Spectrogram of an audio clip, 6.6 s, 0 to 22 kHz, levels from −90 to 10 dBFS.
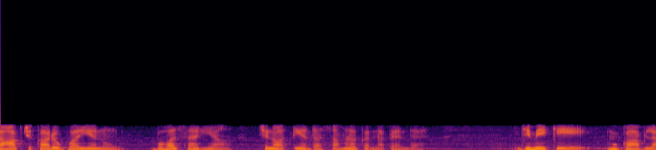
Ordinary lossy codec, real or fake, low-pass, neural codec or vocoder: none; fake; 3.6 kHz; codec, 44.1 kHz, 7.8 kbps, DAC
